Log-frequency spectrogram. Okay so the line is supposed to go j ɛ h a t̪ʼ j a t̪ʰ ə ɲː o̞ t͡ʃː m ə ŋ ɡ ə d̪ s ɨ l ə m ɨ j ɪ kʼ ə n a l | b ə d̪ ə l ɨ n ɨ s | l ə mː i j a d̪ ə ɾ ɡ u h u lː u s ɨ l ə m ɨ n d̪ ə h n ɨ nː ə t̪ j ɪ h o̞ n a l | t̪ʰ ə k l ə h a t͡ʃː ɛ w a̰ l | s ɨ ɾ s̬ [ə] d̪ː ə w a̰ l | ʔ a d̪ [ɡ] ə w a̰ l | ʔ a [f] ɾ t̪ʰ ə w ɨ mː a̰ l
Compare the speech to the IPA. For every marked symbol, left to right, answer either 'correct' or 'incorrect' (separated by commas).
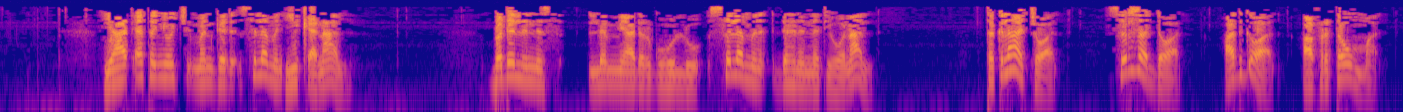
correct, correct, correct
